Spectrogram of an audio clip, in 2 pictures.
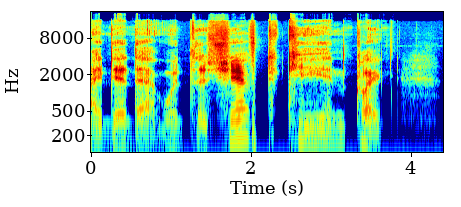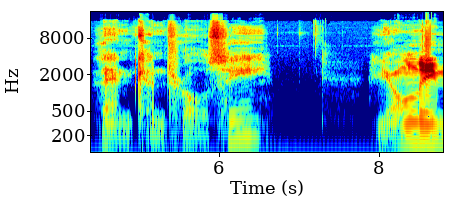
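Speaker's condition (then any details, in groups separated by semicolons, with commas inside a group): ALS; abnormally slow voice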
